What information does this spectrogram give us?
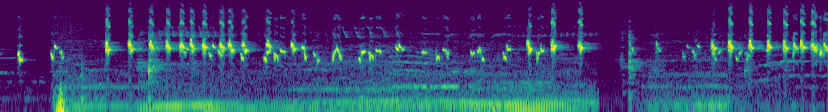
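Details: Yellow-vented bulbul in a dense, rapid 'ropel' song: chattering, bubbling notes packed closely together over a low background rumble, broken by a short silence before resuming.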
